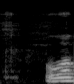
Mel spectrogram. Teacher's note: व का उच्चारण दंतोष्ठ से होता है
